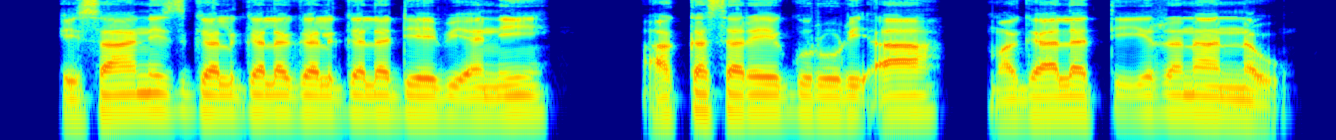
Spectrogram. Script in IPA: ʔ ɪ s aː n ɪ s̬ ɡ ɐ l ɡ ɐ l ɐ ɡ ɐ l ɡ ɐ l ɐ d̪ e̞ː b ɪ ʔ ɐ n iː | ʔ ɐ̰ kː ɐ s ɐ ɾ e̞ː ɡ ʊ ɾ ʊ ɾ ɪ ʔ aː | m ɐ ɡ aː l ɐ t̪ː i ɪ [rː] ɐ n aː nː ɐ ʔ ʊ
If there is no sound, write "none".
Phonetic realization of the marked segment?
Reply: rː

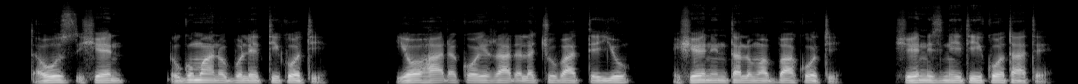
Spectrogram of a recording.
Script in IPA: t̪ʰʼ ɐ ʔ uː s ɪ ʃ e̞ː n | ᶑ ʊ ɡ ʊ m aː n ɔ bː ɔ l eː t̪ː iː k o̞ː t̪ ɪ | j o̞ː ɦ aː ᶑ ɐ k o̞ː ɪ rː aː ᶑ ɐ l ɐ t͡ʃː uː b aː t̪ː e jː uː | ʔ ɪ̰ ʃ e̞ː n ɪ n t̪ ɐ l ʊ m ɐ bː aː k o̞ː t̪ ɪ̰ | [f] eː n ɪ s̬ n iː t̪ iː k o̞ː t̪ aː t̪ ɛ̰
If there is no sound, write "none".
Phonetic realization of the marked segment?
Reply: ʃ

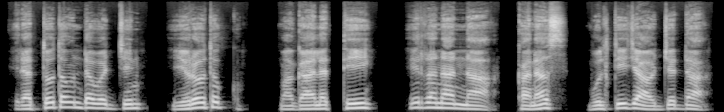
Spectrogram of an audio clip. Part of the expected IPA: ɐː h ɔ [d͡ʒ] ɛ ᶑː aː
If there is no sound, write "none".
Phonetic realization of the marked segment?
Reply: d͡ʒː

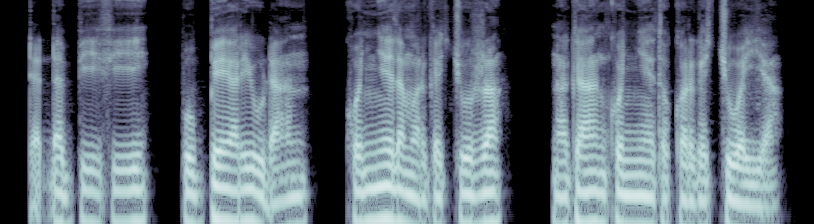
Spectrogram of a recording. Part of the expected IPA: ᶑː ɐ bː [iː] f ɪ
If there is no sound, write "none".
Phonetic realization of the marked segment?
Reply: iː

